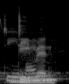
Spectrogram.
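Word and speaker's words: daemon: Technically, you still pronounce Damon is demon. I know that like sometimes they try to differentiate it, but ae in Yeah, things like Latin and stuff.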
